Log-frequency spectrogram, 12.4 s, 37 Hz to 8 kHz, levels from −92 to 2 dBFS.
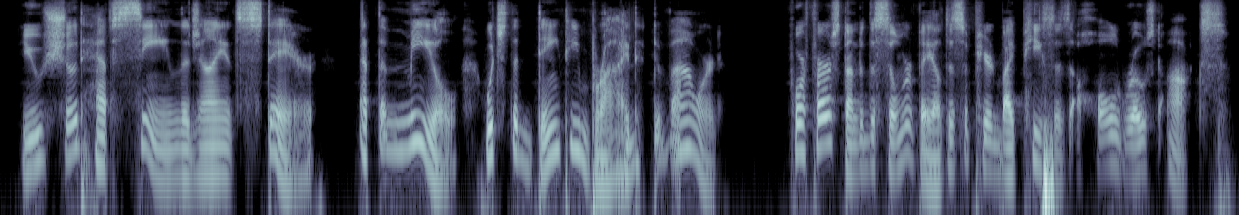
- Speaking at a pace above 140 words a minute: No, slow, 135 wpm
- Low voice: Yes, low, 120 Hz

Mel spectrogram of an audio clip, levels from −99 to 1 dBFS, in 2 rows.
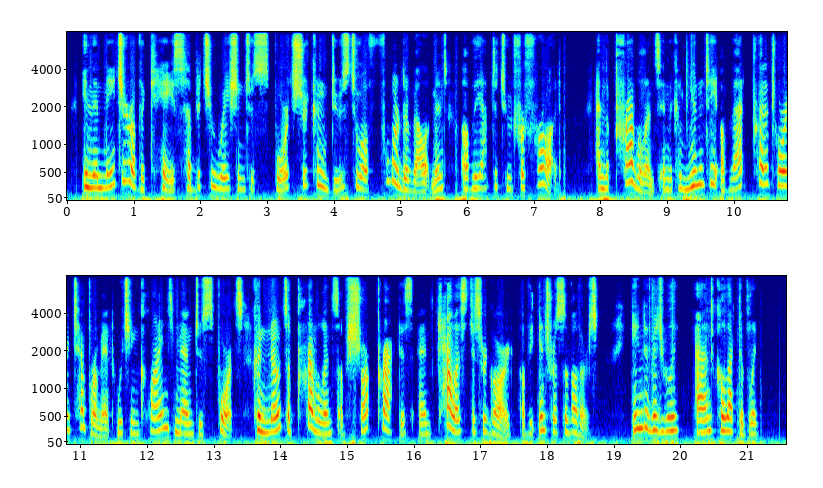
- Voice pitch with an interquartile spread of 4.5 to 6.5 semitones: Yes, average, 5.0 semitones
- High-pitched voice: Yes, high, 225 Hz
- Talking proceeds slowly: No, average, 145 wpm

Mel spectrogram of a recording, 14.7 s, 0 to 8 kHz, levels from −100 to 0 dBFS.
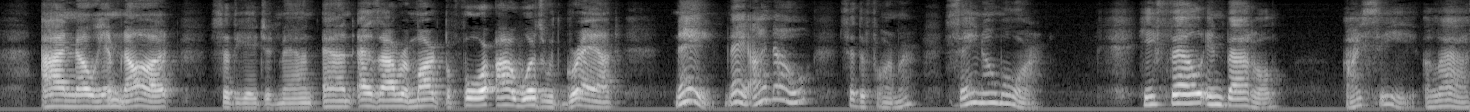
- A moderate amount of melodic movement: No, wide, 8.0 semitones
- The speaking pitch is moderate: Yes, medium, 155 Hz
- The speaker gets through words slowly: Yes, slow, 115 wpm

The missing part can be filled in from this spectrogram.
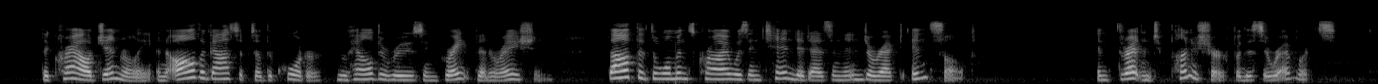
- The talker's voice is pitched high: Yes, high, 230 Hz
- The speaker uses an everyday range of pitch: Yes, average, 4.6 semitones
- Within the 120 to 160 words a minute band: Yes, average, 150 wpm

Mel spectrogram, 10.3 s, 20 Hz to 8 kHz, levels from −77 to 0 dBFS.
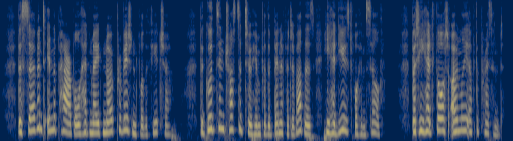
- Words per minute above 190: Yes, fast, 205 wpm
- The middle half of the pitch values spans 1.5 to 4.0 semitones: No, average, 4.8 semitones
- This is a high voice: Yes, high, 215 Hz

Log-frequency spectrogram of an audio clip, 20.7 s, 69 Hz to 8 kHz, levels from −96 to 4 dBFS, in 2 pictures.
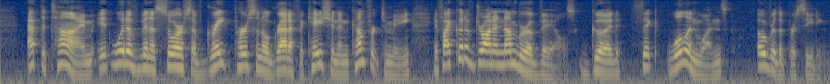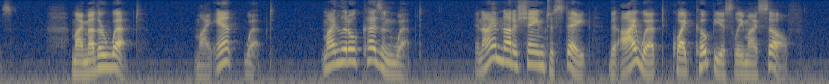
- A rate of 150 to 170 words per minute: Yes, average, 160 wpm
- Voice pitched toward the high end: No, medium, 170 Hz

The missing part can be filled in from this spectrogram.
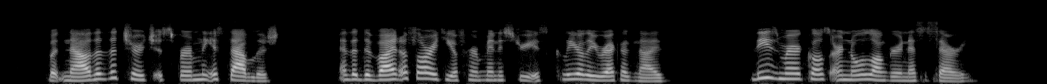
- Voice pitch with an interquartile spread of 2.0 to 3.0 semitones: No, average, 4.2 semitones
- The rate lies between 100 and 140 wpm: Yes, slow, 135 wpm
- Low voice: No, high, 210 Hz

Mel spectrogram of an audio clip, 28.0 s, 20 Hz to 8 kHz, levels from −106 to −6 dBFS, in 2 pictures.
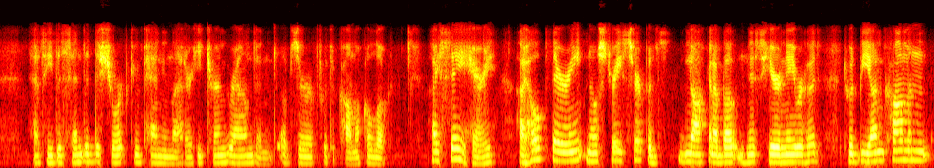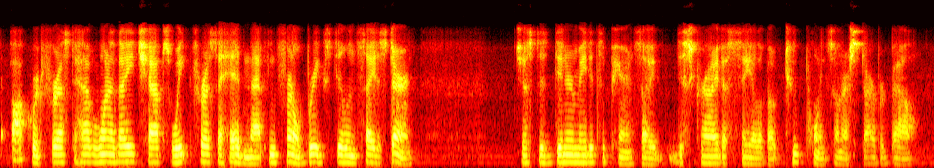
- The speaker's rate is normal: Yes, average, 155 wpm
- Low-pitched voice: Yes, low, 130 Hz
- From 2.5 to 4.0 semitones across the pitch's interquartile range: Yes, average, 2.8 semitones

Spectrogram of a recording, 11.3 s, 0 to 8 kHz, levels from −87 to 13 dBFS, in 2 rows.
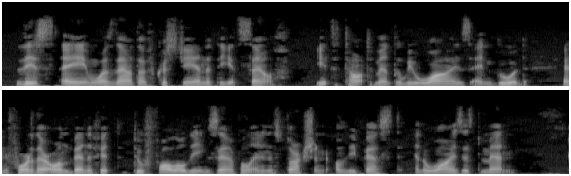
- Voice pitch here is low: Yes, low, 110 Hz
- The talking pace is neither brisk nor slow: Yes, average, 170 wpm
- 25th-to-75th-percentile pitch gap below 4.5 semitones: No, average, 4.8 semitones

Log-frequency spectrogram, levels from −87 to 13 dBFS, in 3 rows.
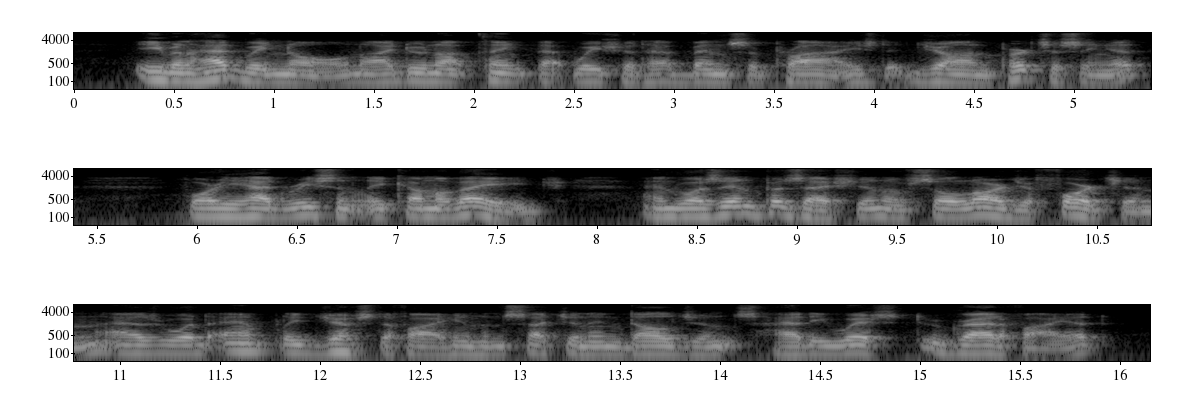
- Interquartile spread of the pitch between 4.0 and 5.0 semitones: No, average, 2.9 semitones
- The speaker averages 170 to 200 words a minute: Yes, average, 180 wpm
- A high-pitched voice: No, low, 105 Hz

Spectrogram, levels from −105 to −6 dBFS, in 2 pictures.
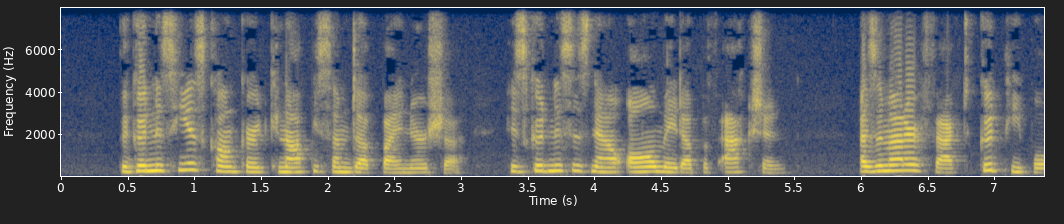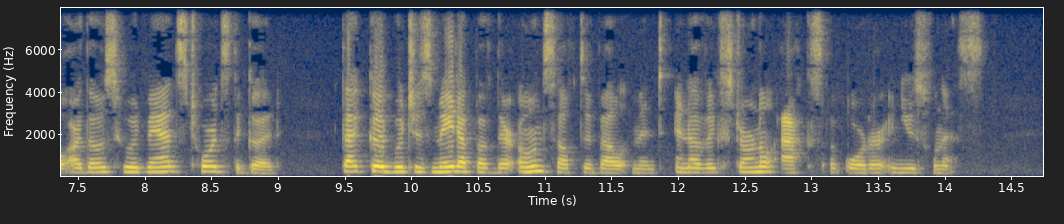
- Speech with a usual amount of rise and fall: Yes, average, 3.4 semitones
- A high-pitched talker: Yes, high, 215 Hz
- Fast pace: Yes, fast, 210 wpm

